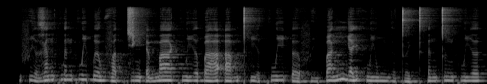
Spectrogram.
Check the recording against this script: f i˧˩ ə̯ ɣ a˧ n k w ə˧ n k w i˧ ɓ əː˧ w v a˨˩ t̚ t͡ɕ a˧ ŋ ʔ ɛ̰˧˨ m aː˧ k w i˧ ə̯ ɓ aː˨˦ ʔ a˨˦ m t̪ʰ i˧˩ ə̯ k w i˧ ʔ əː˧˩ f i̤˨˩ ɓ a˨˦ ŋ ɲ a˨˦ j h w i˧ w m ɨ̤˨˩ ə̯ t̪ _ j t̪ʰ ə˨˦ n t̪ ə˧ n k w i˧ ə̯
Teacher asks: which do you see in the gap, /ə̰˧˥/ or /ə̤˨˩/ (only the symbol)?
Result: ə̤˨˩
